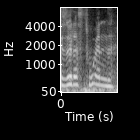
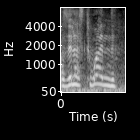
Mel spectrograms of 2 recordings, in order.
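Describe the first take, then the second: First: Thick French accent on English; exaggerated French accent. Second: Said in the usual way. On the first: Shown as a demonstration. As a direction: say it like a proud Frenchman. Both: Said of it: "En accent bien français".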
